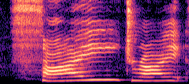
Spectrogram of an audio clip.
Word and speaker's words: thyme: Season with black pepper, thyme dried, what? Oh, thyme. Thyme. Why do we pronounce it time but spell it with a th as though it were thyme?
